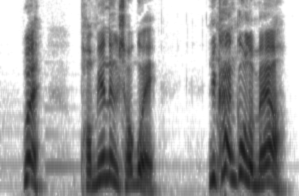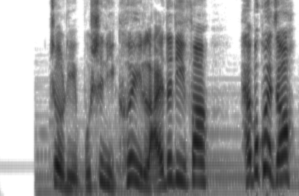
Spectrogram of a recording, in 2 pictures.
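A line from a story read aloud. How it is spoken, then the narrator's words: Soldier shouting. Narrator (Chinese): 门外的士兵大喊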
